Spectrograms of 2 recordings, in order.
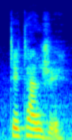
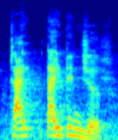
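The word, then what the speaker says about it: Taittinger: from the house of टेचांजे okay तर आपण आता इंग्लिश वाचलं तर आपण म्हणू टायटंजर पुष्कळ इंडियन म्हणल टायटंजर बिकॉज द हा स्पेलिंग पण मी चानंजे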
